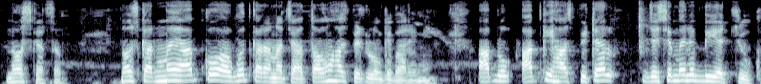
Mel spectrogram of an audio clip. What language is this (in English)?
Hindi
